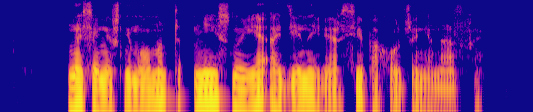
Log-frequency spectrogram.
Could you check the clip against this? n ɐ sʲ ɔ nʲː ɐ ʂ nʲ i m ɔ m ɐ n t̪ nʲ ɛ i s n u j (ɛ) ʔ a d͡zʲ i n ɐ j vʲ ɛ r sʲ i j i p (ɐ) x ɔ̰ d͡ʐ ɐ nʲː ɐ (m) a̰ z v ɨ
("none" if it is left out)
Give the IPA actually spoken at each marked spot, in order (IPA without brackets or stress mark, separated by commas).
ɛ, a, n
